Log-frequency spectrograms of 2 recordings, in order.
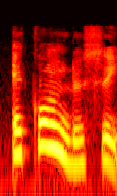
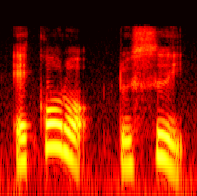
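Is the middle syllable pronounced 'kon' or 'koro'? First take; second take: kon; koro. First: The r changes to n: 'ekon rusuy'. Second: Said slowly with the full 'koro' sound. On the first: "エコンルスイってなってますよね" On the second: "これはゆっくり発音するとエコロルスイとなります"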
